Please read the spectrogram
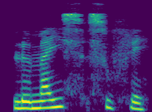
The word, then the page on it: le mais souffle: frances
